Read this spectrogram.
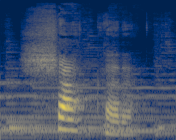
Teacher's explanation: A fala fica forte, com mais força, no chá, chácara, certo? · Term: sílaba tônica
